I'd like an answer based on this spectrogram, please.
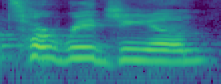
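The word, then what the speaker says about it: pterygium: The P is silent. Okay, in the English language, I swear. Nail terigium is how you pronounce that.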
